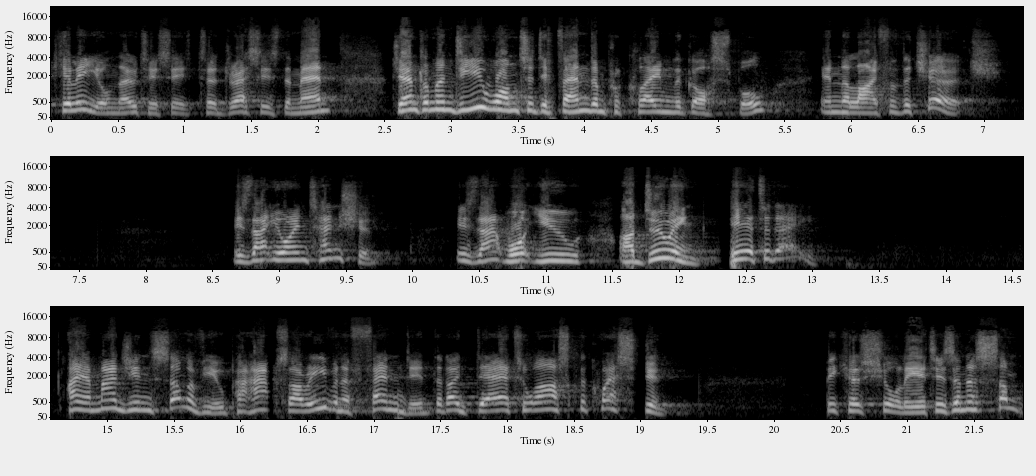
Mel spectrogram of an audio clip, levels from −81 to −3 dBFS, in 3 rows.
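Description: At 3.73 to 3.82 s the sound sticks briefly: the last moment is drawn out and fades for about 62 ms, then the audio jumps ahead, with roughly 60 ms of material gone. This is a burst of packet loss. Several consecutive packets never arrived in time, so the receiver extended and attenuated what it last had before resuming later in the stream.

At 5.88 to 5.92 s a brief smear or wobble of about 22 ms replaces 20 ms of audio. This is short concealed packet loss, where the decoder patches a small gap with a continuation of the preceding sound and blends back in.

The same brief blur recurs at 8.84 to 8.88 s, where about 18 ms fills a 20 ms hole.

At 12.30 to 12.40 s there is a longer burst of packet loss. A held, fading tail lasts about 85 ms before the audio picks up again, with roughly 80 ms lost.

Short concealed packet loss returns at 16.20 to 16.26 s. This is the longest of the short gaps, a smear of about 38 ms covering 40 ms of missing audio.

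At 17.16 to 17.20 s there is another quick patch, about 17 ms over a 20 ms gap.

At 18.94 to 19.06 s comes the largest burst of packet loss. The concealment stretches and fades the last sound for about 101 ms and ends in around 10 ms of silence. The audio then resumes with roughly 100 ms skipped.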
